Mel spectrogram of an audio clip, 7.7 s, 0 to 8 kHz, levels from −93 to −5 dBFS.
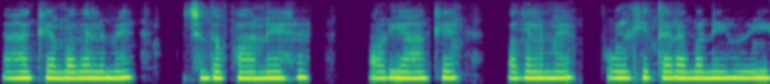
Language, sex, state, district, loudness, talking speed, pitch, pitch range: Hindi, female, Bihar, East Champaran, -13 LUFS, 140 wpm, 230 Hz, 225-230 Hz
